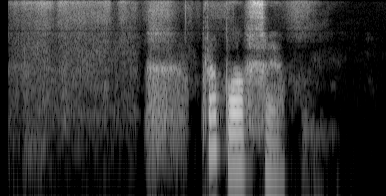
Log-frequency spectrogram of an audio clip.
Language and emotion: Russian, sad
